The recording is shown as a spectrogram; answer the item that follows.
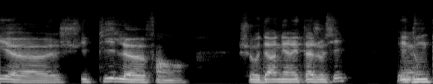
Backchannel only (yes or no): yes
